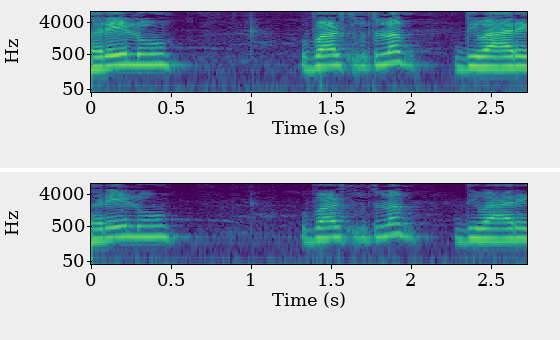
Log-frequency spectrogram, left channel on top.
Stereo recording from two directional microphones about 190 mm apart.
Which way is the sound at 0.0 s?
25° left (ahead or behind).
